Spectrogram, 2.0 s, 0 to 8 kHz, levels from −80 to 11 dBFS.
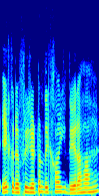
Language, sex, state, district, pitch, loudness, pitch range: Hindi, male, Jharkhand, Ranchi, 185 Hz, -13 LUFS, 170-195 Hz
